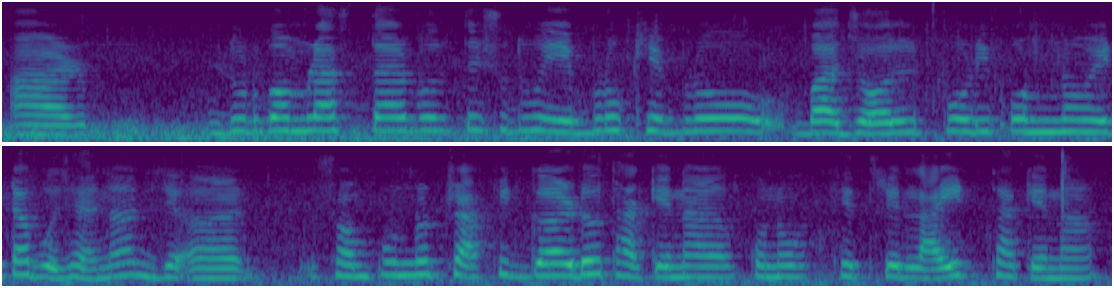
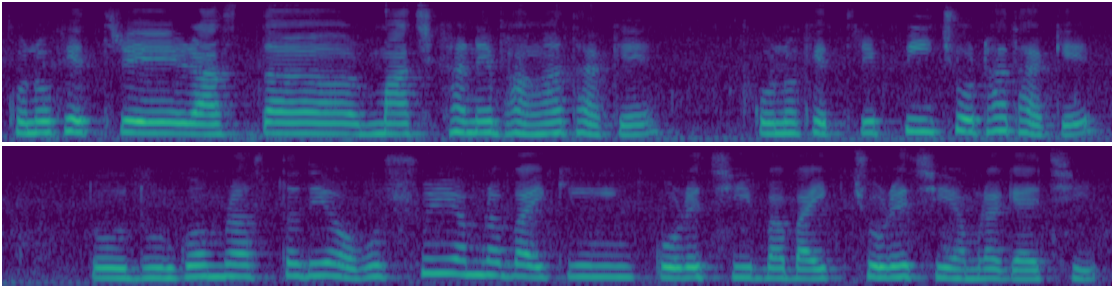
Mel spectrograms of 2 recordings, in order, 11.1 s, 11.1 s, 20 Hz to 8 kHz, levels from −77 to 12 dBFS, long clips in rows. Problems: none marked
